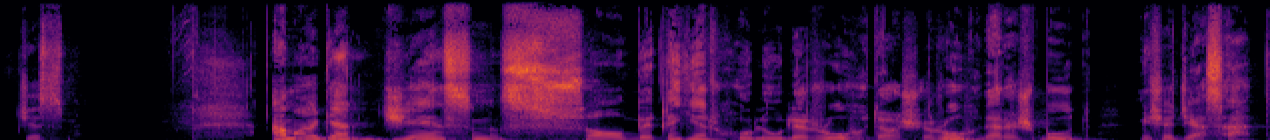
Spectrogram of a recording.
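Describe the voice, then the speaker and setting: Man teaching scripture, repeating words. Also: mid-range voice. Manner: explanatory, repeats words for emphasis, asks the audience rhetorical questions. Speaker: Quran teacher. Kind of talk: religious lecture on scripture.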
